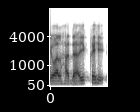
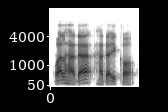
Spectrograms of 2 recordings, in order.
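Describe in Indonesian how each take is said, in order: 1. Kata terakhir diakhiri vokal 'i'. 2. Kata terakhir diakhiri vokal 'o'. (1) "Yang benar kasyawari'i wal hadaiqi" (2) "Tapi salah kalau bacanya gitu"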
